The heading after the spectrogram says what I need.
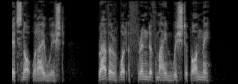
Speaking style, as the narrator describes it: Hawk said softly

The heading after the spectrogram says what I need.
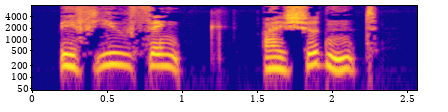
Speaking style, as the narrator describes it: Nynaeve replied hesitantly

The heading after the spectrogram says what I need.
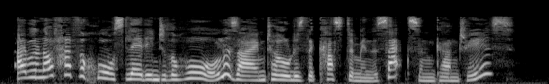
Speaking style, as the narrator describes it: Morgause said gaily

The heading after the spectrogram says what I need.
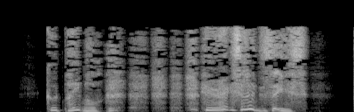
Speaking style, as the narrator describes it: the cobbler panted

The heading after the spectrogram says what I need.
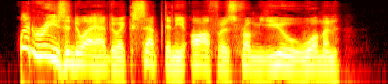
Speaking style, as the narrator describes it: he snapped

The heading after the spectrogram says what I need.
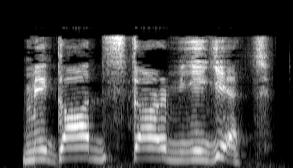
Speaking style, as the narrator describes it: yelled an old Irish woman

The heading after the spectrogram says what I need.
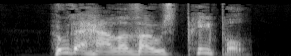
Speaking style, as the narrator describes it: Jack said angrily

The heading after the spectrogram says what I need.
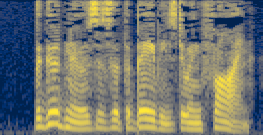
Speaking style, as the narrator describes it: Lacey said

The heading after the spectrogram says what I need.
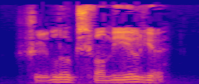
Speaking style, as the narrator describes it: rumbled

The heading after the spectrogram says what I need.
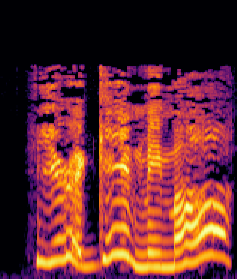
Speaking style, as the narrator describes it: he bawled bitterly

